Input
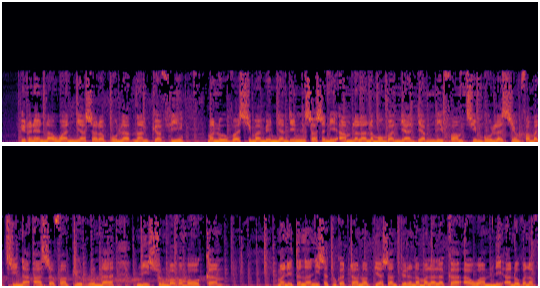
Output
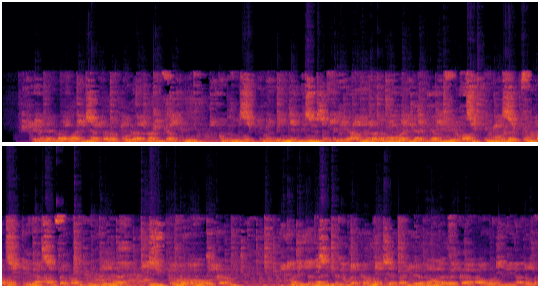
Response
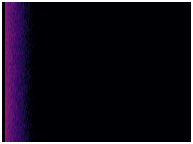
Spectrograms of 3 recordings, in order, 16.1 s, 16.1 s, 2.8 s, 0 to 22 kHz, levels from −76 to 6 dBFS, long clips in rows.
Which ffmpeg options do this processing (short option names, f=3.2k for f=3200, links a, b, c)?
-filter_complex "[0:a]equalizer=f=560:w=5.3:g=10,aecho=1:1:6.5:0.5,dynaudnorm=f=110:g=31:m=11.5dB,alimiter=limit=-10dB:level=0:latency=1:release=96,asettb=1/sr,asplit=3[a][b][c];[a]atrim=end=2.654[d];[b]atrim=start=2.65:end=4.97,asetpts=PTS-STARTPTS,afade=t=in:d=0.004:c=qsin,afade=t=out:st=2.316:d=0.004:c=qsin,acrossover=split=360|3000[e][f][g];[f]acompressor=threshold=-28dB:ratio=5[h];[e][h][g]amix=inputs=3:normalize=0[i];[c]atrim=start=4.966[j];[d][i]acrossfade=d=0.004:c1=hsin:c2=qsin[k];[k][j]acrossfade=d=0.004:c1=qsin:c2=hsin,aeval=exprs='val(0)*sin(2*PI*35*n/s)':c=same,asoftclip=type=hard:threshold=-13.5dB,acrossover=split=390|2100[l][m][n];[m]adelay=160[o];[l]adelay=200[p];[p][o][n]amix=inputs=3:normalize=0[q];[1:a]atrim=start_sample=2205,afade=t=out:st=0.15:d=0.01,atrim=end_sample=7056[r];[q][r]afir=irnorm=-1:irlink=0"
